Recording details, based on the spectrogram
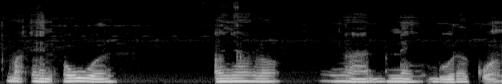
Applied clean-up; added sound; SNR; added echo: none; none; none; none.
